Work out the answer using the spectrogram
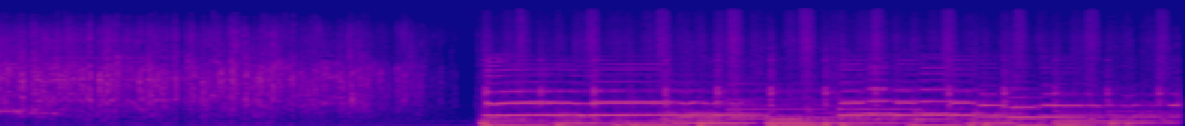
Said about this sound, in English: Can you just all kind of like give me a round of applause on how much we're going to fight with her?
